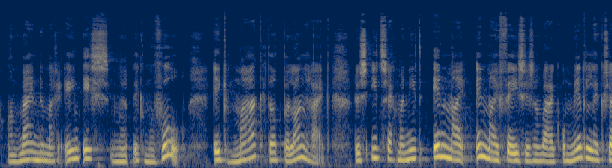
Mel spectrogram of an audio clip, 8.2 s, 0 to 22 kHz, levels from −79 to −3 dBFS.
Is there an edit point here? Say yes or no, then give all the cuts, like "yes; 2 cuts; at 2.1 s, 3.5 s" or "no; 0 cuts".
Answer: yes; 3 cuts; at 1.1 s, 1.8 s, 5.1 s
